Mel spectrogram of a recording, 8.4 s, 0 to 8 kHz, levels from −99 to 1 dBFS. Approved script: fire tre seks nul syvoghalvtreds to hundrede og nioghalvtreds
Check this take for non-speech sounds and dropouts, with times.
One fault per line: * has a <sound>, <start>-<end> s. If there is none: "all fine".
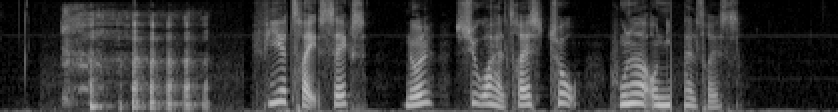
* has a laugh, 0.6-2.1 s
* has a dropout, 6.7-6.8 s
